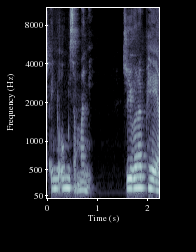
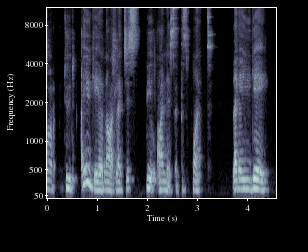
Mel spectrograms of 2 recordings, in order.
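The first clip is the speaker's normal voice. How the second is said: ordinary talk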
